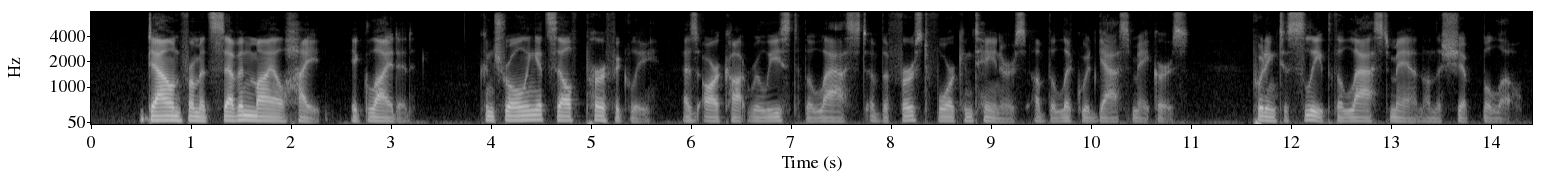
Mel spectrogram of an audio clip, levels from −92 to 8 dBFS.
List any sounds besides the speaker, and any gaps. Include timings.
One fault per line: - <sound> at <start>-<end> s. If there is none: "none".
none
